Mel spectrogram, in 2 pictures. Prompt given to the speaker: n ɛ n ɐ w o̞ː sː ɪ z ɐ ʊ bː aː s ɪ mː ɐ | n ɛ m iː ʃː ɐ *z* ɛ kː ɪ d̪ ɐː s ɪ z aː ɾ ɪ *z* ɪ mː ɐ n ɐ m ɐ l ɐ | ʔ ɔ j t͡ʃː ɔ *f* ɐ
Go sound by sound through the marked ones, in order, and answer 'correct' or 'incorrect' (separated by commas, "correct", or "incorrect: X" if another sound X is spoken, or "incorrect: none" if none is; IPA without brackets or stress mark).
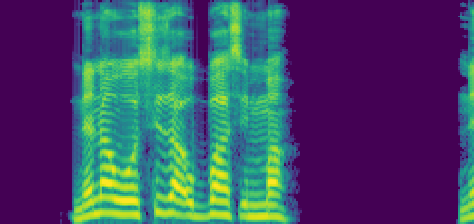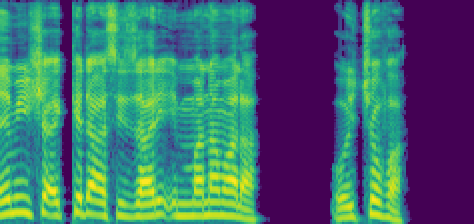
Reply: incorrect: none, incorrect: none, correct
